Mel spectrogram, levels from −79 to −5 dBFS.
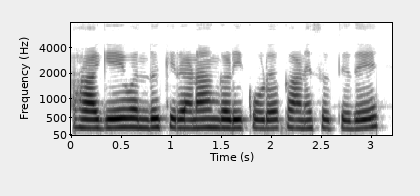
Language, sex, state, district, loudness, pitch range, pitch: Kannada, female, Karnataka, Bidar, -15 LUFS, 220-230 Hz, 225 Hz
